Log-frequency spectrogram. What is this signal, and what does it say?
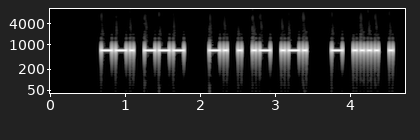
Morse code, heard as a keyed tone, about 25 wpm, 700 Hz. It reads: GO NEAR THE
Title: Sentences from Top 1000 Words - Review Part 1 - 25wpm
